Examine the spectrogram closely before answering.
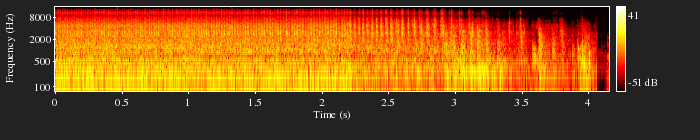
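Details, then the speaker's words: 1974 John Deere 350B dozer diesel: loud uneven running that stumbles and dies; loosening the injection pump cover set screws releases pressure and it runs fine, cause still under investigation. "I'm going to fire the this thing up and I'm going to you're going to listen to this thing die and we're going to loosen those screws and see what happens"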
